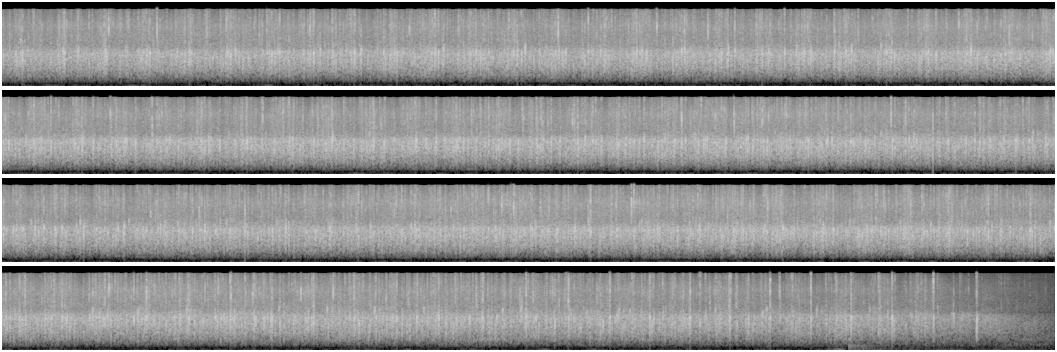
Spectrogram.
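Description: A large seated audience applauding: dense, steady clapping that holds at one level without a break.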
